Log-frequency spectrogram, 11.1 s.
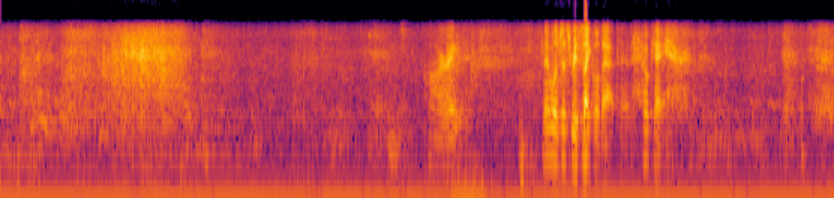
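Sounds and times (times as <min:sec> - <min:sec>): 
person blowing nose: 0:00.8 - 0:02.5
speech: 0:07.2 - 0:09.2.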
